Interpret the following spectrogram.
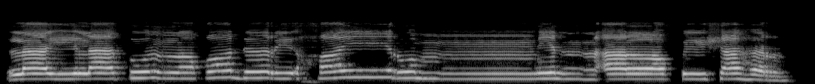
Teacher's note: Jangan dipanjangkan dirinya, Bun. Satu harakat saja untuk panjangnya.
